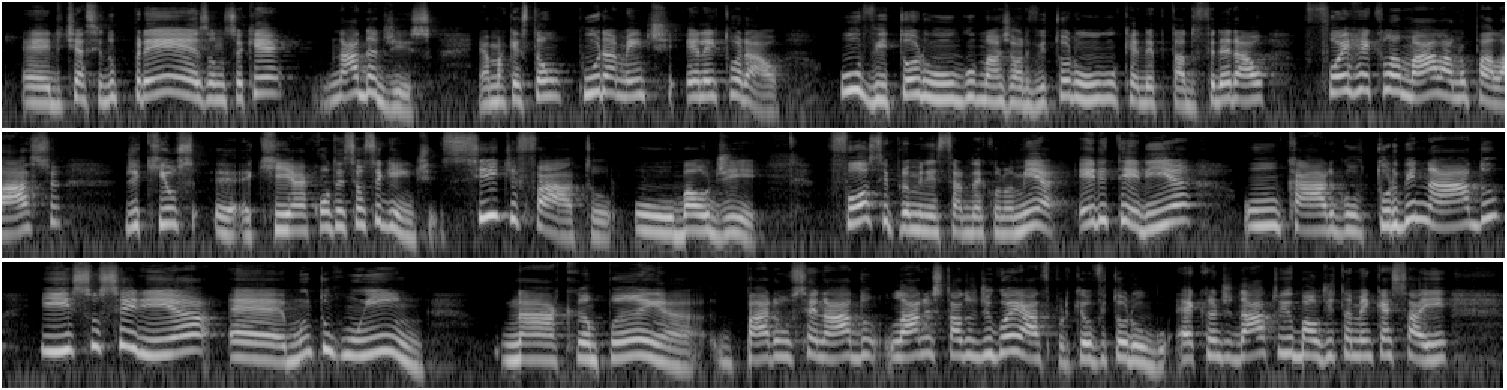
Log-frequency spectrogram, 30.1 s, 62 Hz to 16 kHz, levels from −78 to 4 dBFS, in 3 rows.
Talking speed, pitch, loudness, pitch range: 160 wpm, 245 Hz, -26 LUFS, 215-280 Hz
